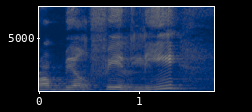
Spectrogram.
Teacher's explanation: ரா சுக்கூனுக்கு முன்னாடி கெஸ்ரா வந்திருக்கு. ஸோ இந்த இடத்துல நீங்கள் மெல்லினமாக ஓதுனா போதும். லீலையா மத்தா 2 ஹரக்கத்தளவு நீட்டம் கொடுக்கணும்.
